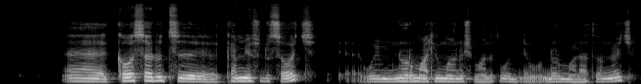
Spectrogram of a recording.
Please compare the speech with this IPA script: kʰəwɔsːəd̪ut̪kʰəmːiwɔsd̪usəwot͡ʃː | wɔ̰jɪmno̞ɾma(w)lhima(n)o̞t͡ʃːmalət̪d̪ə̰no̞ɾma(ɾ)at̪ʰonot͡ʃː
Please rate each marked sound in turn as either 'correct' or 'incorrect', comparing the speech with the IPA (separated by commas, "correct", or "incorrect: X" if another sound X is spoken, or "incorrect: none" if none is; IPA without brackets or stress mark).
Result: incorrect: none, correct, incorrect: l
